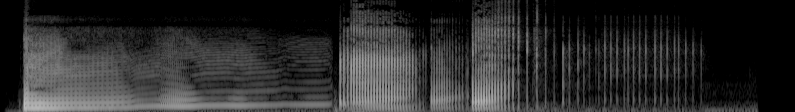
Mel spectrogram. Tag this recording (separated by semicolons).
flatulence; gas; human; fart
